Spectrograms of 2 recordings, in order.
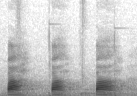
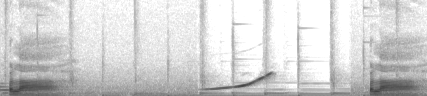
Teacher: ให้ริมฝีปากบนและล่างปิดชิดกันพร้อมเปล่งเสียงปะปะปะแล้วพูดคำว่าปลา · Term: ปอปลา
